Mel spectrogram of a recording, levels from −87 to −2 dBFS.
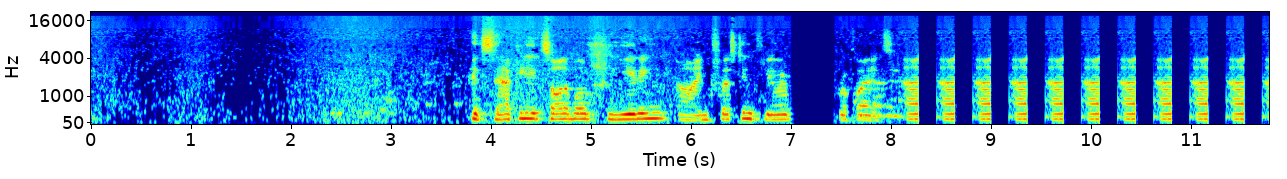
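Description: Throughout the recording, overdone noise removal has been applied. A noise reduction stage set far too aggressively pulls individual frequency bands down or out whenever they sit near its noise estimate, and it takes the softer parts of the speech along with the hiss. The pauses fall to near silence dotted with twinkling specks.

At 6.99 s, right after "creating uh interesting flavor", there is a call audio freeze, likely caused by packets held up in transit so that the jitter buffer ran dry. The receiver briefly stretches the last sound, then falls quiet for about 400 ms, and speech resumes at 7.45 s exactly where it stopped. Roughly 434 ms of extra time has been inserted, and nothing appears to be lost.

From 8.27 s, just after "uh interesting flavor profiles", to the end of the clip, there is a stutter with silent gaps, likely caused by the player or stream stalling and replaying its last fragment on each retry before running empty. 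A 175 ms burst repeats nine times on a steady 362 ms cycle, with about 186 ms of digital silence between repeats. The speech that should have followed never plays.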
